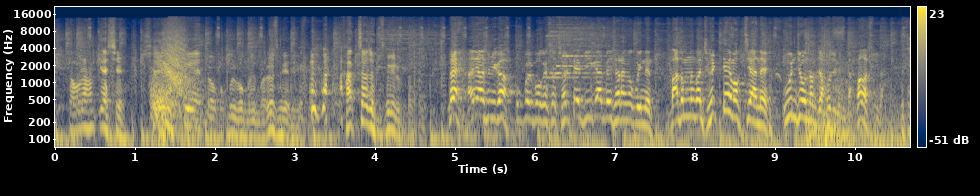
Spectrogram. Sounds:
speech, music

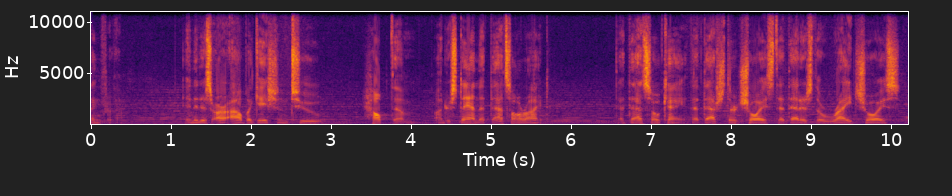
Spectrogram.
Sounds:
music, speech

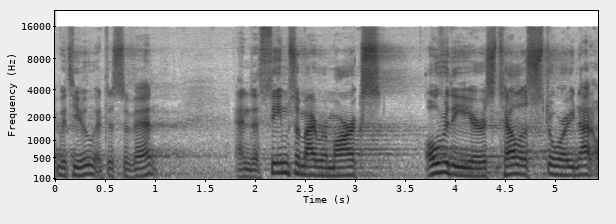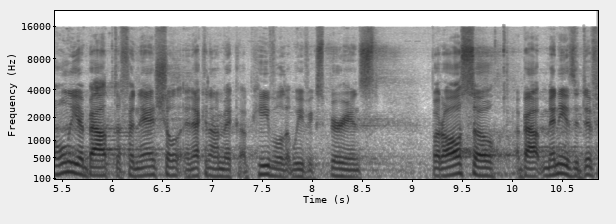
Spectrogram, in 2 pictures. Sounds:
man speaking, speech, monologue

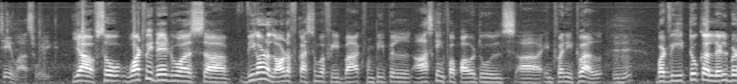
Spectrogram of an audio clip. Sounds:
speech

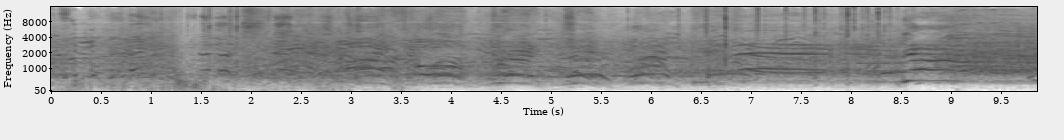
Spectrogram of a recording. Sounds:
speech

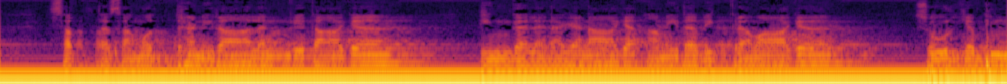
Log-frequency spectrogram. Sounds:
mantra

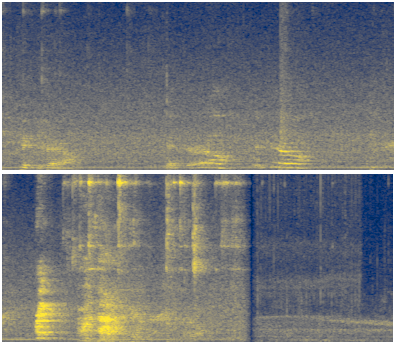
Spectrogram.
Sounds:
dog, speech, animal

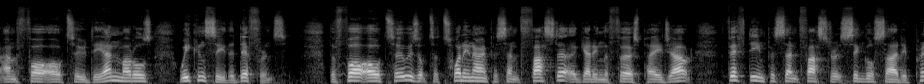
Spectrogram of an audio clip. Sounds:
speech

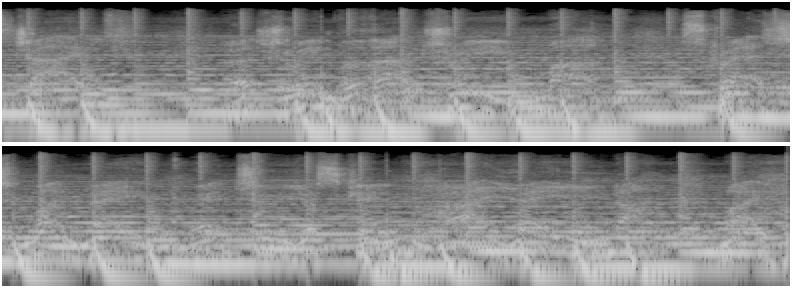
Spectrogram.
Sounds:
exciting music, music

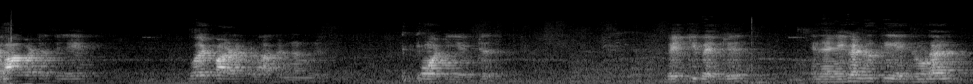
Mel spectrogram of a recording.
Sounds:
speech, monologue, male speech

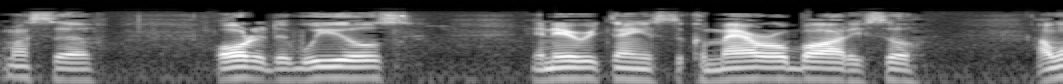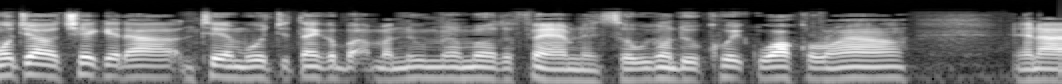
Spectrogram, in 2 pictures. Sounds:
speech

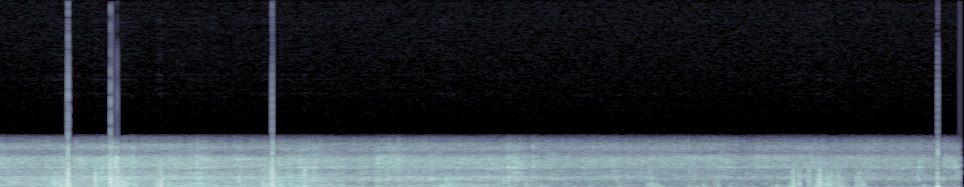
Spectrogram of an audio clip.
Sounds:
vehicle, speedboat, water vehicle

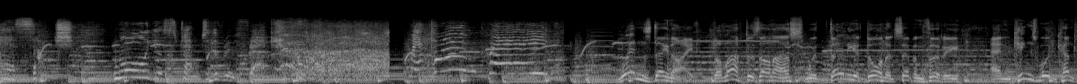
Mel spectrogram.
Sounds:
laughter

